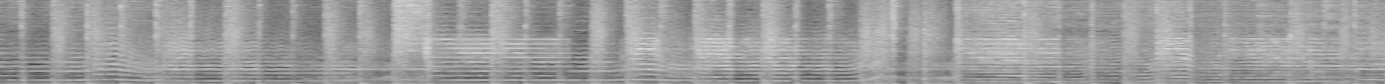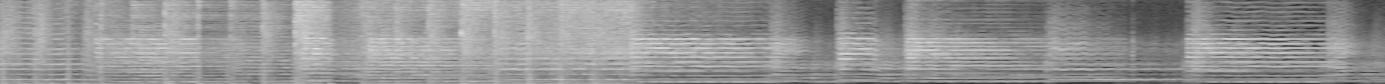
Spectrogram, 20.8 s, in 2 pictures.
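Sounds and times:
full band with drums and bass: 0.0 - 16.2
distorted electric guitar solo: 0.0 - 20.7.

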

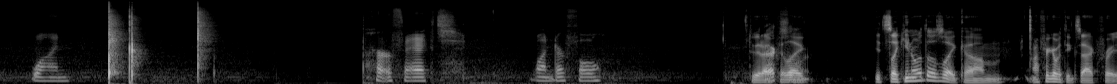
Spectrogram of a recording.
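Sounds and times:
speech: 0.3 - 0.8, 3.7 - 4.7, 5.3 - 6.2, 7.5 - 8.2, 8.8 - 11.1
hand clap for audio sync: 1.1 - 2.2.

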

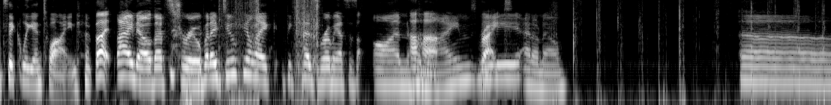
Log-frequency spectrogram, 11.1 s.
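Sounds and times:
speech: 0.0 - 7.7, 9.8 - 11.0
tarot card deck being shuffled: 2.9 - 4.8, 7.3 - 11.0.

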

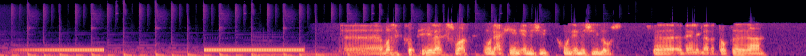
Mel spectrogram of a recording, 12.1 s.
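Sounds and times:
soft repeating rhythmic beat: 0.0 - 9.7
phone ringback tone on an outgoing call: 0.2 - 1.6, 3.1 - 4.6
speech: 5.8 - 9.2, 9.8 - 11.6.

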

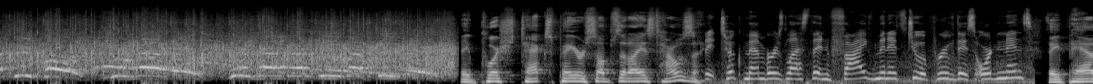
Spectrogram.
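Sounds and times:
council members applauding: 0.0 - 4.6
speech: 4.6 - 10.9.

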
